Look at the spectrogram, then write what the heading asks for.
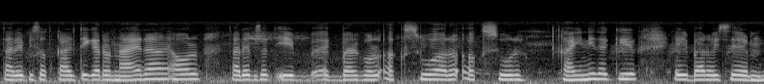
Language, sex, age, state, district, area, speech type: Assamese, female, 18-30, Assam, Barpeta, rural, spontaneous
